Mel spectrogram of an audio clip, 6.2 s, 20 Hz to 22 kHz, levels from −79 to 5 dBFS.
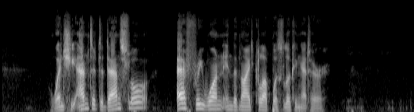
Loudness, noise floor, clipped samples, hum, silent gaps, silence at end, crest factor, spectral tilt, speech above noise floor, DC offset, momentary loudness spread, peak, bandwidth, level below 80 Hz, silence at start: -18 LUFS; -63 dBFS; under 0.1%; none; none; 1.4 s; 20 dB; -3.5 dB/octave; 45 dB; under 0.1%; 11 LU; 0 dBFS; 13.5 kHz; -48 dBFS; 0.75 s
